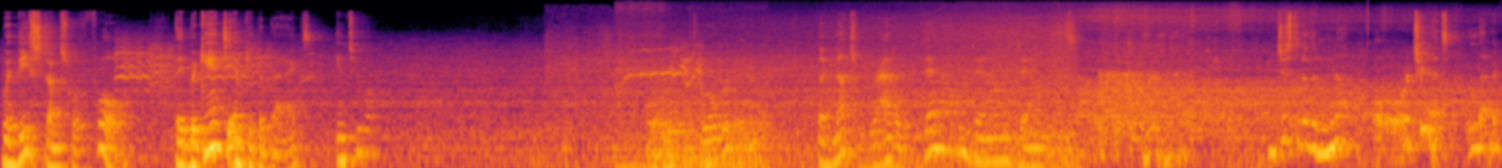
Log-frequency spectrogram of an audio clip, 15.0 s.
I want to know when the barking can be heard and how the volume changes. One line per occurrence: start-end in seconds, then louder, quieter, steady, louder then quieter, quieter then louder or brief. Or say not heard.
not heard.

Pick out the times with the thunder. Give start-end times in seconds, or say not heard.
6.2-7.7.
